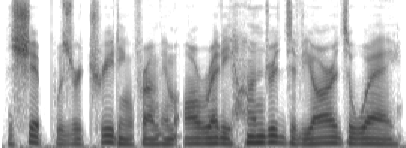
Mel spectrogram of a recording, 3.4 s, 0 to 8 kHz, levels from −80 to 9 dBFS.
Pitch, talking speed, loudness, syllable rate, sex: 105 Hz, 195 wpm, -16 LUFS, 5.2 syllables/s, male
